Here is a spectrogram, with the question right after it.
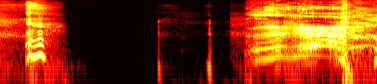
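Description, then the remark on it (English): Someone performs theatrical, exaggerated coughing: a short groaning burst, two faint throat clicks, then a long, drawn-out strained hack with a moaning, voiced quality. “Order now the compilation of the world's best coughs.”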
